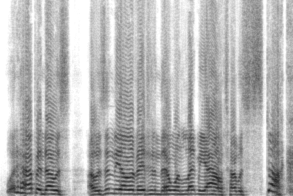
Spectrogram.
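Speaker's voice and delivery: put-on a rattled young crewman blurting out his complaint; flustered high voice. Kestrel complains about being stuck.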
